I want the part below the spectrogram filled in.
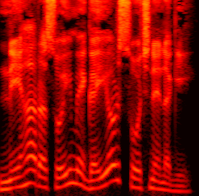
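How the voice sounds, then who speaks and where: A man narrating a cartoon story in an expressive, dramatic way. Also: medium pitch, moderate pace, no echo, studio quality.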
